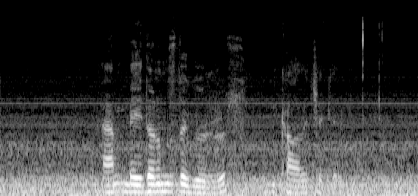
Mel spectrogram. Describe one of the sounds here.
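A man speaks briefly and casually into a close microphone.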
